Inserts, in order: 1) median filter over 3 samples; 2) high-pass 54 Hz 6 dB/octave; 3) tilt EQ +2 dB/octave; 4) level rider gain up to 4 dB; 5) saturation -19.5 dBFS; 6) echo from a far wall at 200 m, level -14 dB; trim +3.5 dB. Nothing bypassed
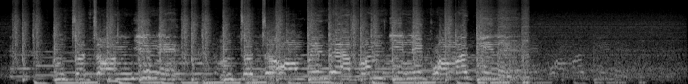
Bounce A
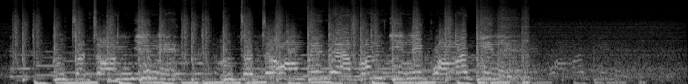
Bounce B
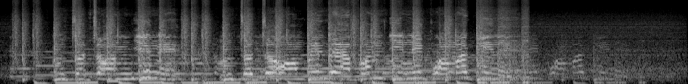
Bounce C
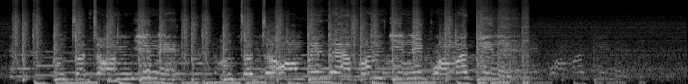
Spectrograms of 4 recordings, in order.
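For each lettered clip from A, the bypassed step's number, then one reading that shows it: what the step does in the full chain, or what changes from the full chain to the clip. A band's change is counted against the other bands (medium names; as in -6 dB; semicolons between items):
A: 3, 125 Hz band +7.0 dB; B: 5, distortion -10 dB; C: 4, crest factor change +2.0 dB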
